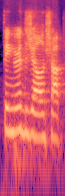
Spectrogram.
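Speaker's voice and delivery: ordinary talk, nothing marked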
